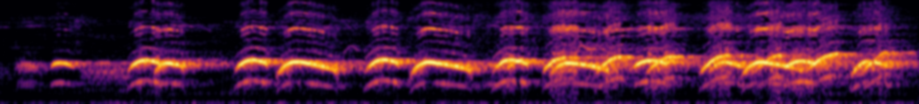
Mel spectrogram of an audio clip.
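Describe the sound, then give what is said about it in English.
A Raggiana bird of paradise gives a loud series of harsh, honking calls, about a dozen notes in quick, uneven succession with no voices present. “Birds like this Raggiana bird of paradise.”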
